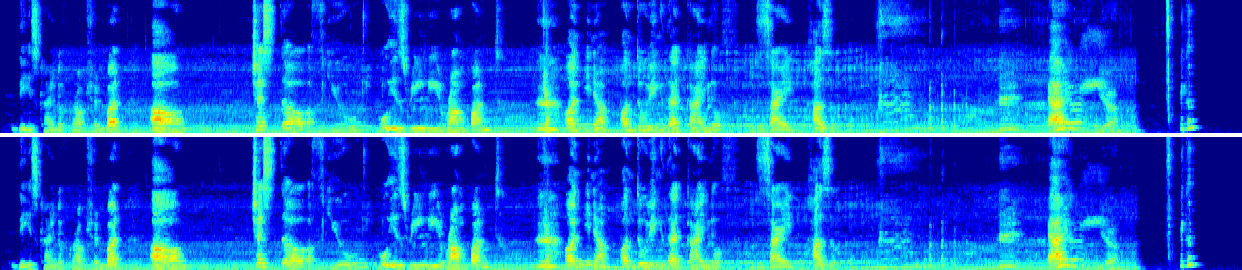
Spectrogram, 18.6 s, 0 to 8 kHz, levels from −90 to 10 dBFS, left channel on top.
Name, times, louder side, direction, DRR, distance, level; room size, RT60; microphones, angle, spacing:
voice 1, 0.2-1.8 2.2-2.9 3.8-7.6 8.0-10.8 11.4-12.6 15.0-15.3 15.7-16.2 17.8-17.9, left 1 dB, 5° left, 3.2 m, -31 dB
sound 1, 0.8-17.1, equal, 40° left, 1.2 m, -44 dB
voice 2, 13.2-13.8 14.1-14.7 15.3-16.8, left 3 dB, 75° left, 1.8 m, -41 dB
9.8 x 6.6 x 2.2 m
head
